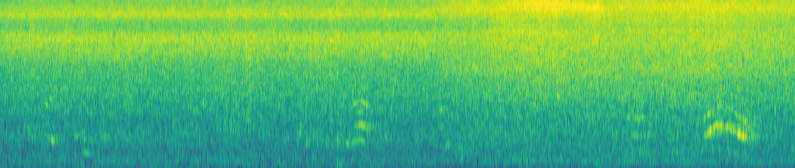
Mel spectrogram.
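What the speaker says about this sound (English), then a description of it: "The waterfall's to the right, I think." A waterfall on Makamakaole Stream in Maui pours as a constant broadband rush of falling water, steady and fairly close, with a few brief faint sounds near the end.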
